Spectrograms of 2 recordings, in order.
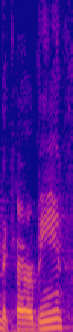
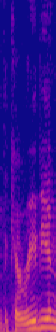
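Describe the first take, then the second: First: "Caribbean" as CARE-a-BEE-an, stress on BEE; the other way of saying it. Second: "Caribbean" as ca-RIB-bee-an, stress on RIB; one way of saying it. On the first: Giving viewers the other regional way to say "Caribbean", stress on BEE. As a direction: says "Caribbean" with a full first vowel and stress on BEE. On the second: Showing viewers one regional way to say "Caribbean", stress on RIB. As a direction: says "Caribbean" with stress on the second syllable, RIB. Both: Shown as a demonstration. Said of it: "it depends where you come from".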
